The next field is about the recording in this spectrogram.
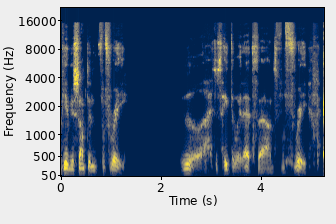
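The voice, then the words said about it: Hoarse voice. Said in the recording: “I'll explain why I'm hoarse.”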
